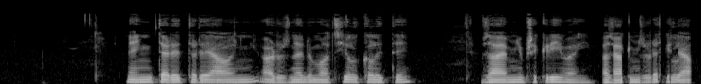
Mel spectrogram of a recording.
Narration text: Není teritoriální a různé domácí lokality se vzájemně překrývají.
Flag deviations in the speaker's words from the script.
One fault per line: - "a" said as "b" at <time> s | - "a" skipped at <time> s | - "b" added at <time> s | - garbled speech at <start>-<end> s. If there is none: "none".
- "se" skipped at 4.1 s
- garbled speech at 6.0-6.9 s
